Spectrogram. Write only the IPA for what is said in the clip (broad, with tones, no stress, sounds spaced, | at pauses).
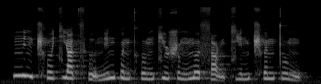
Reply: n̪ i˥˩ ŋ ʈ͡ʂʰ ɤ˧˥ t͡ɕ j ä˧˥ t͡sʰ ɹ̩˨˩ n̪ i˥ n p ə˧˥ n kʰ ɤ˧˥ ŋ t͡ɕ y˧˥ ʂ ʊ˧˥ ŋ n̪ ɤ˥˩ s ɑ̰˨˩ ŋ t͡ɕ i˧˥ n ʈ͡ʂʰ ə˥ n t̪ ʊ˥˩ ŋ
